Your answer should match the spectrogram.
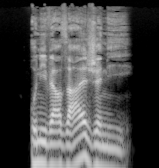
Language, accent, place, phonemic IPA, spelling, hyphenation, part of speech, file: German, Germany, Berlin, /univɛʁˈzaːlʒeˌniː/, Universalgenie, Uni‧ver‧sal‧ge‧nie, noun, De-Universalgenie.ogg
- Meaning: polymath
